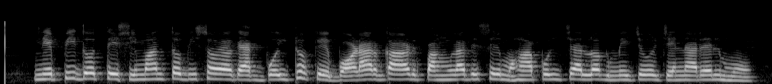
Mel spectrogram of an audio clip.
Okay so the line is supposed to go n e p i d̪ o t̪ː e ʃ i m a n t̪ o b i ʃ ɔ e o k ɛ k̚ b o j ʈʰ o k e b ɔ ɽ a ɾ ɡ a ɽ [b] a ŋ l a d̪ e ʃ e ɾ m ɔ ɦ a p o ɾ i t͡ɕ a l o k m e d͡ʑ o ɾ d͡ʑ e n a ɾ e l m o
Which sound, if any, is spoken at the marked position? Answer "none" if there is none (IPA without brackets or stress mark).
b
